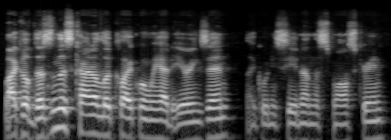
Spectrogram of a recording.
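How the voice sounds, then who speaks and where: A man's voice: mid-range voice, fast, a little mellow, a little hiss or hum. A young man chatting as a guest on a casual hangout, rambling and hesitant with lots of fillers. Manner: rambling, hesitant, self-conscious.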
